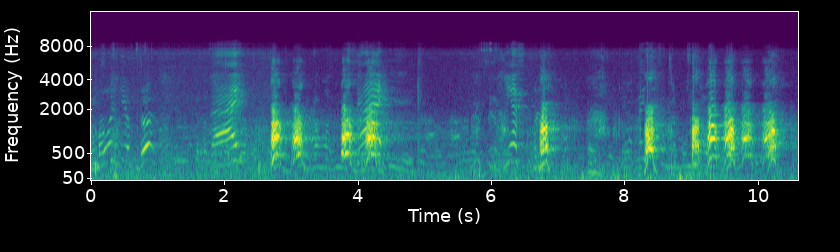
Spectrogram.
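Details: Dog barking while being rewarded during search training: short, sharp, yappy barks in irregular bursts, some in quick clusters, with human voices and a whining undertone in between.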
